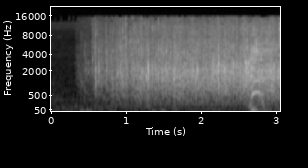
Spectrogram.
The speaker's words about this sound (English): That's polite applause. There's a lot of politeness going on.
